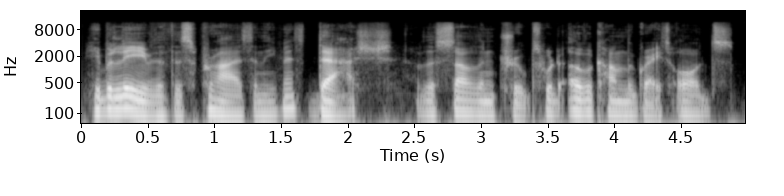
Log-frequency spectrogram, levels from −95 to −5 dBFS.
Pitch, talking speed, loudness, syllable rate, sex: 95 Hz, 215 wpm, -22 LUFS, 6.2 syllables/s, male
